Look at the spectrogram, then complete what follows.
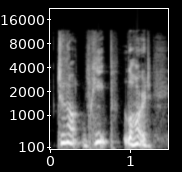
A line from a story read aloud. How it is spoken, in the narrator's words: he stammered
